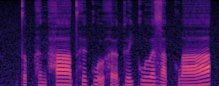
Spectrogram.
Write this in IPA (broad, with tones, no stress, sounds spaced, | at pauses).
t̪ ə˨˩ p̚ h ə̤˨˩ n h aː˧ t̪ʰ ɨ˧ k w ṵ˧˥ h ə̰ː˧˥ k ɨ˨˦ j k w u˧ ə̯ z a˨˩ t̚ h w aː˨˦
